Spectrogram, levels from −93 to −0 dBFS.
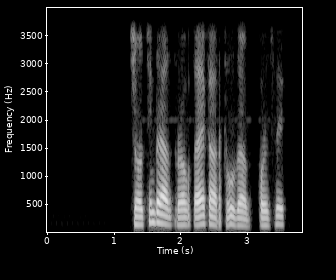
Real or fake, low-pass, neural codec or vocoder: fake; 3.6 kHz; codec, 16 kHz, 0.5 kbps, FunCodec, trained on LibriTTS, 25 frames a second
